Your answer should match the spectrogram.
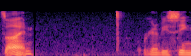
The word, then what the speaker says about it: sin: So s is pronounced sign.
